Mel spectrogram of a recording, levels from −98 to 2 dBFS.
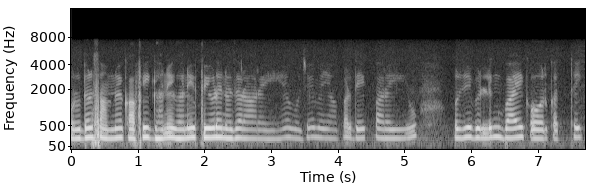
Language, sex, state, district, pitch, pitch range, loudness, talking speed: Hindi, female, Delhi, New Delhi, 210 Hz, 200-220 Hz, -19 LUFS, 185 wpm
